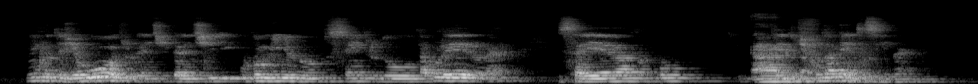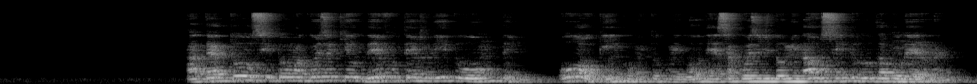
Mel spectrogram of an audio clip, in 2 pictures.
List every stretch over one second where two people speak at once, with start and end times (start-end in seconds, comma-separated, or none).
none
